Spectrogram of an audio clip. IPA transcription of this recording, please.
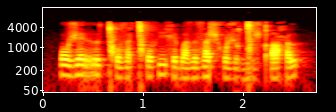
o ʒ e r ɯ ǀʰ o z a ǀʰ o x i x e b a z ɯ z a ʃ x o ʒ o ɡ͡ǀ i ʒ qʼ a ħ ɯ

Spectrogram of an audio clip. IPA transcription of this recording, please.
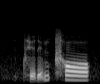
t̪ʰ ḛ ɾ ḛ m t͡sʰ ɔ

